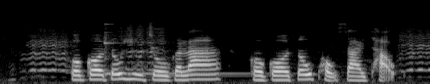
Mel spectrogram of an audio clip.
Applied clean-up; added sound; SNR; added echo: none; Livestock, farm animals, working animals + Doorbell; 19 dB; none.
